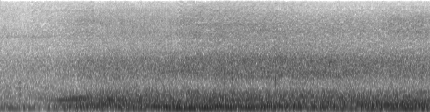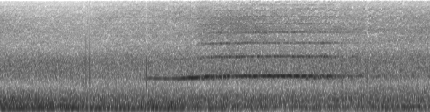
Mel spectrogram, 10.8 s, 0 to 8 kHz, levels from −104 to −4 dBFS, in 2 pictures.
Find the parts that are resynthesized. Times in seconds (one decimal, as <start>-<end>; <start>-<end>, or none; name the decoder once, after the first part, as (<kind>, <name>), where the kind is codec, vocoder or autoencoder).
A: 0.0-3.9 (vocoder, BigVGAN v2); 4.4-10.8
